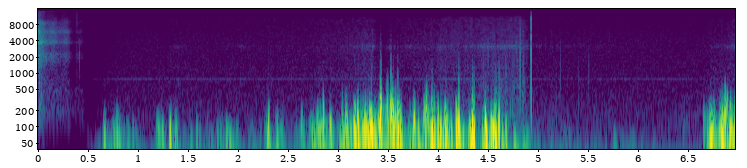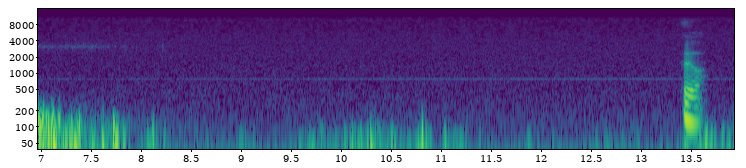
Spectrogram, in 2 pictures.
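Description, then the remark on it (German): Soft, low wind from a Martian dust devil buffets a microphone in two gusts, a longer rumbling one early and a shorter one midway, with faint hiss and near-quiet between them. “Das klingt halt eher nach lauem Lüftchen.”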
